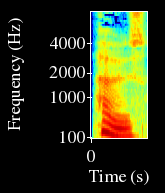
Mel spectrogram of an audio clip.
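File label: "hose", British English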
